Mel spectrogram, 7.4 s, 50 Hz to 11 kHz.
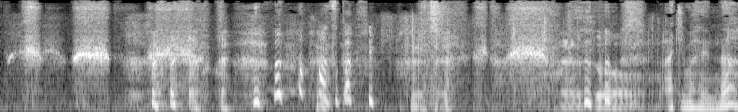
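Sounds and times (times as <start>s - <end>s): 
failed attempt at whistling with breathy airy blows: 0.0s - 2.1s, 4.8s - 5.6s
laughter: 1.3s - 4.8s, 5.4s - 6.5s
speech: 6.8s - 7.3s.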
